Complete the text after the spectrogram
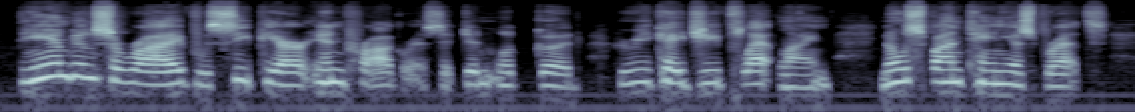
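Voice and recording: Against a quiet background, the text is given as reading aloud in a natural voice with ordinary pitch variation.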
